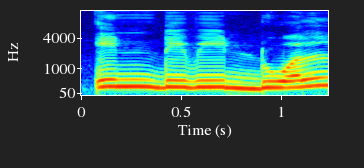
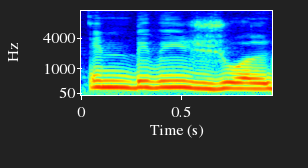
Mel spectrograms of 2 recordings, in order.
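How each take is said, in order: First: The middle consonant is a plain 'd' sound. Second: The middle consonant is a 'j' sound. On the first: The speaker calls it wrong. "डी को हम इंडिविजुअल नहीं बोल रहे हैं" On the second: The speaker calls it right. "हम बोल रहे हैं इंडिविजुअल, ज का प्रोनाउंसिएशन आ रहा है"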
